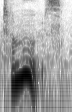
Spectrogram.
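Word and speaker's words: Tammuz: His name is Tamuz. To what? T A M M U Z. It's pronounced Tamuz.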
